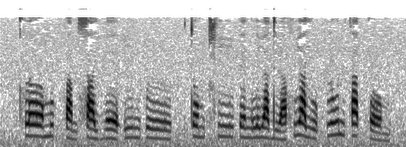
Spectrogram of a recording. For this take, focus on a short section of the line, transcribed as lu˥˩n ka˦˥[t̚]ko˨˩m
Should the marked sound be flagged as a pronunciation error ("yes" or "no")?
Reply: no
